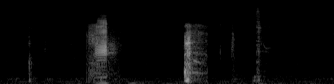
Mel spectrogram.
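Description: Several short duck quacks arrive in separate bursts, two of them loud and the rest quicker and fainter, sent in by a stream viewer against near-silence during a live stream of Ace Attorney.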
